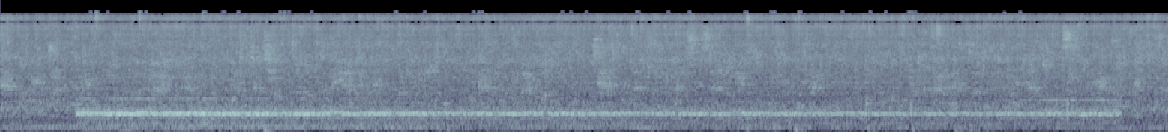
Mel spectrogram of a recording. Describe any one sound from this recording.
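A low, steady drone of game music plays from a tablet speaker.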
